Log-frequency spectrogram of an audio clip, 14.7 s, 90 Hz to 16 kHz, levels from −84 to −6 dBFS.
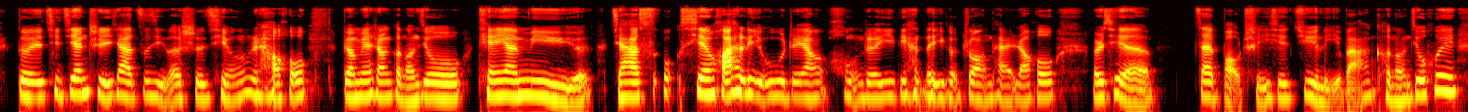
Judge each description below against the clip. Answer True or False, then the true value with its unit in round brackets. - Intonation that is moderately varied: False (2.0 semitones)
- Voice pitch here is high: False (180 Hz)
